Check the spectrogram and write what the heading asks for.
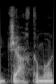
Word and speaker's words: Giacomo: My full name's actually Giacomo Della Maddalena. – How do you spell that? – G-I-A-C-O-M-O.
